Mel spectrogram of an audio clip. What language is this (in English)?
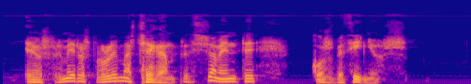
Galician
